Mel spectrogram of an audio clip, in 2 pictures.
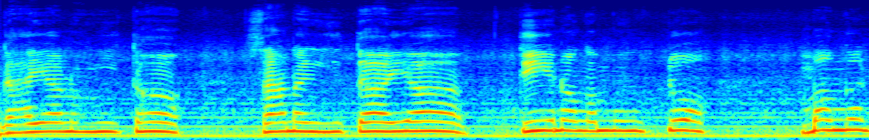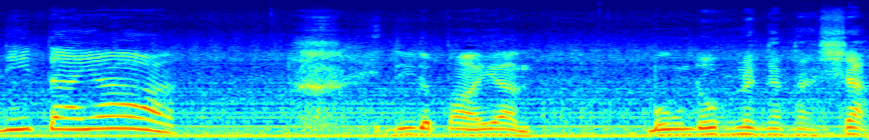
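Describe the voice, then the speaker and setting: A put-on character voice with a fairly high pitch goes at a fairly slow pace. Long, frequent pauses break it up, and background noise is clearly heard. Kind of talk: comic overacting. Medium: fan dub. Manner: loud, emphatic.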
